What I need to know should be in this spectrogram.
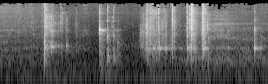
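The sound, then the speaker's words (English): Loose miscellaneous screws clink and rattle as someone rummages through them, giving bright metallic jingles in a few irregular bursts separated by quieter gaps. “I've got some miscellaneous screws over here.”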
